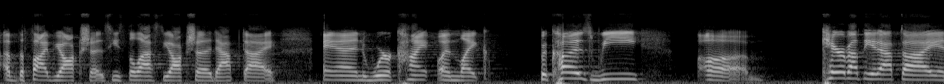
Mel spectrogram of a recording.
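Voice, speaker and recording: A woman's voice: on the high side, pushed and bright. A young woman streaming a game, chatting casually and explaining things in a rambling, enthusiastic way. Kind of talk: casual chat, let's play commentary.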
